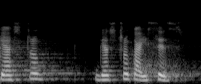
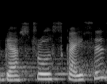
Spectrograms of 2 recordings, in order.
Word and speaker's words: gastroschisis: Now today we will see exemphalous major, minor and gastrochisis. It is not pronounced as gastroschisis, it is gastrochisis. S is silent in this.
